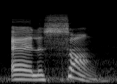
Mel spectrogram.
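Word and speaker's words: elles sont: here e le song el song remember the t is silent okay and you pronounce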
